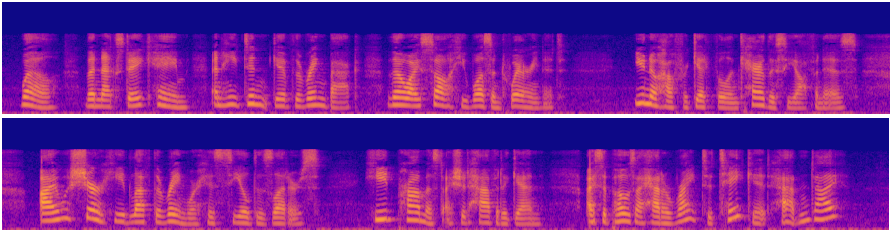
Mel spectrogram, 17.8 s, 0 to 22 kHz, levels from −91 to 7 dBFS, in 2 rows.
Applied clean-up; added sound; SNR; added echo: none; none; none; none.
